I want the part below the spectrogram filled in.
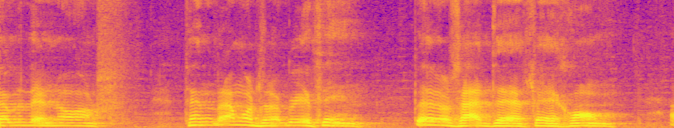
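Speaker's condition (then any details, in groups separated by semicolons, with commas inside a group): Amyotrophic lateral sclerosis (ela)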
